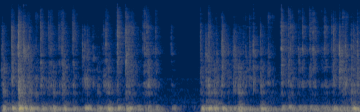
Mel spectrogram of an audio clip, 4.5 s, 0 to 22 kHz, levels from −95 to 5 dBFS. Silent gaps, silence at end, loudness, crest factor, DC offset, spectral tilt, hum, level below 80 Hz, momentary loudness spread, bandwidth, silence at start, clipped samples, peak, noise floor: none; 0 s; -42 LUFS; 22 dB; under 0.1%; -5.5 dB/octave; none; -52 dBFS; 14 LU; 16 kHz; 0 s; under 0.1%; -18 dBFS; -61 dBFS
